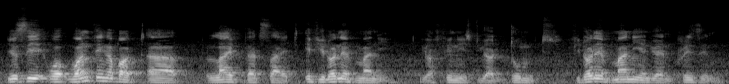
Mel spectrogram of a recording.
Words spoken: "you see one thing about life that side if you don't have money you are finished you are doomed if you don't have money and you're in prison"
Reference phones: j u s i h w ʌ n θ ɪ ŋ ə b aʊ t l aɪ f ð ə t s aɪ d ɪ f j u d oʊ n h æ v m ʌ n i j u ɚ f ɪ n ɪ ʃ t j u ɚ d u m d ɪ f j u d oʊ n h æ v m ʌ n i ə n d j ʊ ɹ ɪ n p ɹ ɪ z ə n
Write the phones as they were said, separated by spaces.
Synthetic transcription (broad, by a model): j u s i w w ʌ n θ ɪ ŋ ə b aʊ t l aɪ f ð ə t s aɪ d ɪ f j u d oʊ n h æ v m ʌ n i j u ɚ f ɪ n ɪ ʃ t j u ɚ d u m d ɪ f j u d oʊ n h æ v m ʌ n i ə n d j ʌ ɹ ɪ n p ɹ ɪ z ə n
